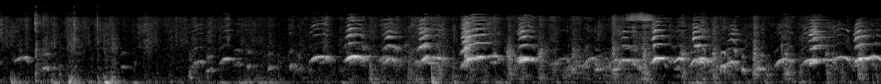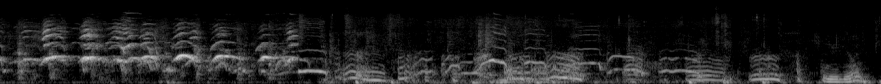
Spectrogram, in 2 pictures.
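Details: Three-week-old puppies after feeding, staggering around, give a run of high whimpering squeaks and yelps that rise and fall, repeated rapidly and overlapping, then lower grunting whines toward the end.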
